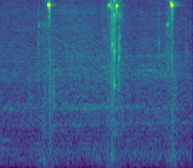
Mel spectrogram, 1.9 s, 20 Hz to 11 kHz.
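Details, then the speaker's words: Domestic LPG gas regulator, knob turned close to the mic: sharp, high "chee-chee" chirps about every half second from stiff internal rubbing; speaker says this squeak means the regulator is leaking at the knob. "तो यदि ची ची की आवाज़, इस तरह की आवाज़ आती है, तो हमारा रेगुलेटर 100% लीकेज है।"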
